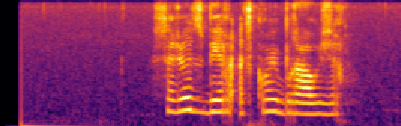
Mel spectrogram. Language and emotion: Russian, neutral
